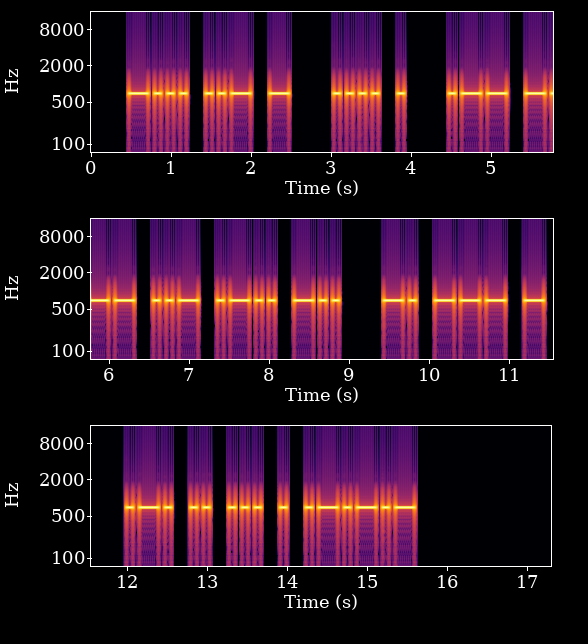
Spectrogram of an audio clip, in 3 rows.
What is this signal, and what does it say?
Morse code, heard as a keyed tone, about 15 wpm, 700 Hz. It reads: BUT HE WOULD NOT RISE.
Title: Sentences from Top 900 Words 15wpm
